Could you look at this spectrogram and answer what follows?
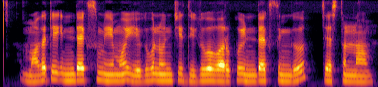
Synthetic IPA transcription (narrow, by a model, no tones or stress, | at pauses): mɐɡɐʈiːɳɖeksmeːmueɡuʋunuɲt͡ʃid̪iɡuʋɐʋɐɾɐkuiɳɖeksiŋɡu | t͡ʃe̞ːst̪unːaːm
